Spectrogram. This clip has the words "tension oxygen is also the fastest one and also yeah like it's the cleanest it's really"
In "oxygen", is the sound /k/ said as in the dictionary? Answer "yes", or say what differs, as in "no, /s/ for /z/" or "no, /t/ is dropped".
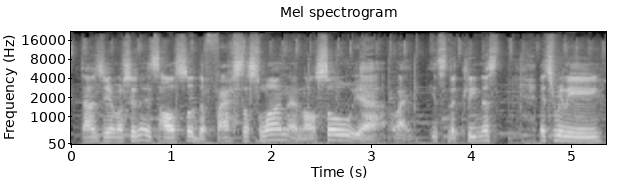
no, /k/ is dropped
